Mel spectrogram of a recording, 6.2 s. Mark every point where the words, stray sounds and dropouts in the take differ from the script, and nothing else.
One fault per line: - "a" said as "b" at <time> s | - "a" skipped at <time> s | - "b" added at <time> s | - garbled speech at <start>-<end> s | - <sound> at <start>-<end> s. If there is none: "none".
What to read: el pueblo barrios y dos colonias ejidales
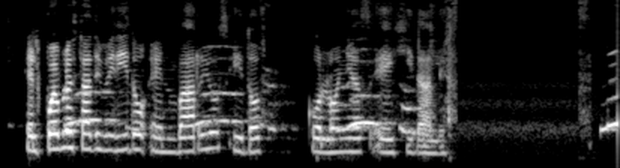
- "está dividido en" added at 0.7 s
